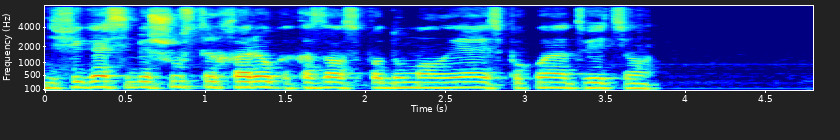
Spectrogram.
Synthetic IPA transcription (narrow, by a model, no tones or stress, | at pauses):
nʲɪfʲɪɡajsʲɪbʲeʂust̪ɾɨxɐɾʲokɐkɐzɑlˠəsʲpɐd̪uməlˠjaispɐko̞jnəɐɐt̪vʲetʲɪlˠə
